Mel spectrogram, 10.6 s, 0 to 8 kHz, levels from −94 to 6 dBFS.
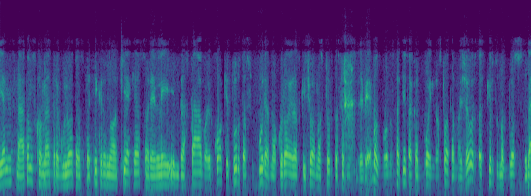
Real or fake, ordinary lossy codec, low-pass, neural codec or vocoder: real; AAC, 32 kbps; 7.2 kHz; none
